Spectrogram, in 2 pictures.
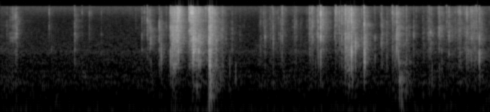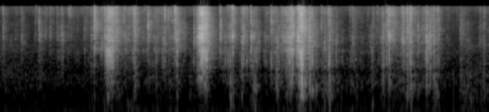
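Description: Foil wrapper of a Pokémon trading-card booster pack crinkling and tearing as it is pulled open by hand, with difficulty. Irregular crackles and rips start about a second and a half in and are loudest near the end.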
